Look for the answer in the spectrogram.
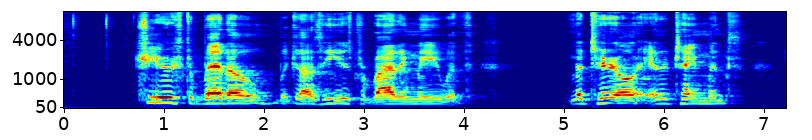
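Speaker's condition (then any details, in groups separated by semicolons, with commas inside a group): Cerebral palsy; power wheelchair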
